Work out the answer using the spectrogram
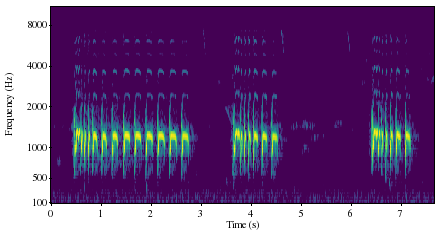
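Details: Zebra dove lure call used for trapping, given vigorously: three bursts of rapid, pulsed, rolling cooing notes, the first a long run of about ten beats, then two shorter runs, with silence between and no other sounds.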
